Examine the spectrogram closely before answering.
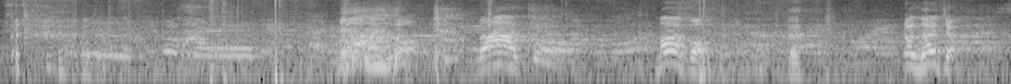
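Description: Young men shout to each other across the pitch.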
